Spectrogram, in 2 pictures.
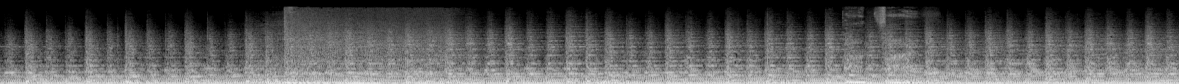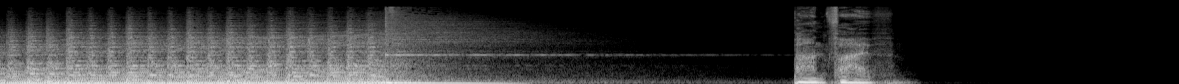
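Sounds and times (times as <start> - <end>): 
cinematic movie trailer music: 0.0 - 17.1.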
